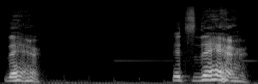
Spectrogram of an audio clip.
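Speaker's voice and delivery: high, loud terrified shriek. Acted. Sobbing prisoner seeing the thing, shrieking. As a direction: scream in terror. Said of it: "The sobbing prisoner shrieked".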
